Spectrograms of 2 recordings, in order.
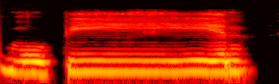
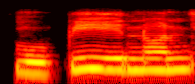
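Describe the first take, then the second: First: The word ends cut off on the consonant. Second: The word ends with a full -un ending. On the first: The reader stops at this word. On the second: The reading continues without stopping.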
